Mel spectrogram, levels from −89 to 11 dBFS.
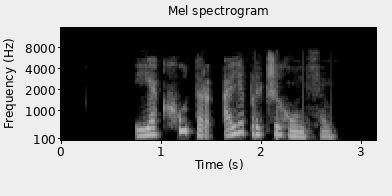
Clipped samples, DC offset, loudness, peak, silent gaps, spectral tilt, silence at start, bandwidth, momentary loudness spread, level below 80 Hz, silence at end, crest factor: under 0.1%; under 0.1%; -26 LUFS; -10 dBFS; none; -6.5 dB/octave; 0.75 s; 7.6 kHz; 10 LU; -58 dBFS; 0.45 s; 16 dB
